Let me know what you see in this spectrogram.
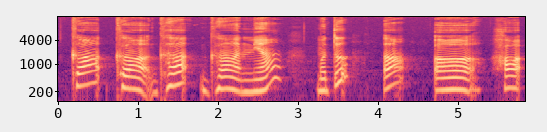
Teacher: ಕಂಠ ಭಾಗದಲ್ಲಿ ಹುಟ್ಟುವಂಥ ಅಕ್ಷರಗಳಿಗೆ ಕಂಠ್ಯ ಅಕ್ಷರಗಳು ಅಂತ ಕರೀತಾರೆ.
